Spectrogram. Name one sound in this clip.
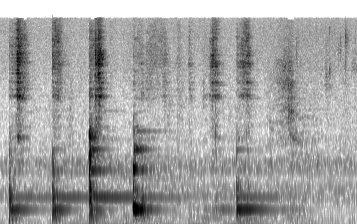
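A metal ladle clinks against a cast-iron pot and rings.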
